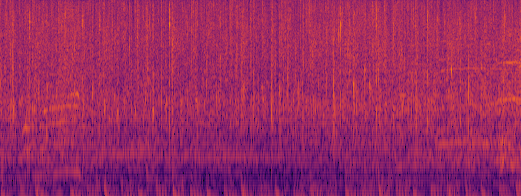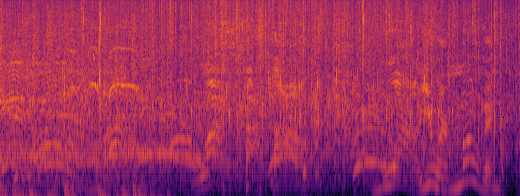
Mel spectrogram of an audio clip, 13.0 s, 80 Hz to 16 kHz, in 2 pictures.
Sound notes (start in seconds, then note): 4.7 cheering; 9.6 chuckles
